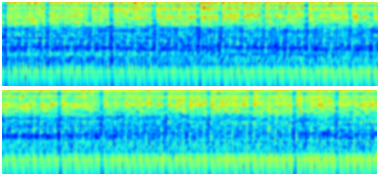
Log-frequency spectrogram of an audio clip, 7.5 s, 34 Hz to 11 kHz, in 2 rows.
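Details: 1938 Chevy Master Deluxe six, chilly Alaska September, with rebuilt carburetor and starter from a 1942 G506: low, steady chug at an even beat with no knocking or ticking; runs very well, normal idle.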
